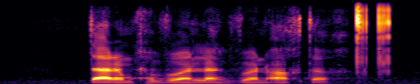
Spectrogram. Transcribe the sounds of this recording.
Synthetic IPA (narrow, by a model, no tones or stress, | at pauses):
dæːɾəmχəvuənləkvuənɐ̰χtəχ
